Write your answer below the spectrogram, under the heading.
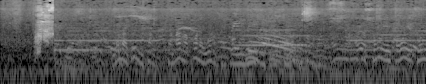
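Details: Baby macaque in the wild, bullied by its mother, crying loudly: a continuous run of wavering, harmonic whimpering cries that rise and fall in quick arcs, over a steady faint tonal hum, after an initial sharp noise burst.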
